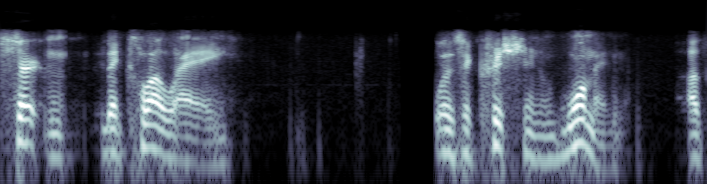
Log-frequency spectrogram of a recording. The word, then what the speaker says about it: Chloe: Chloe is the way I would pronounce the Greek form of the word.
